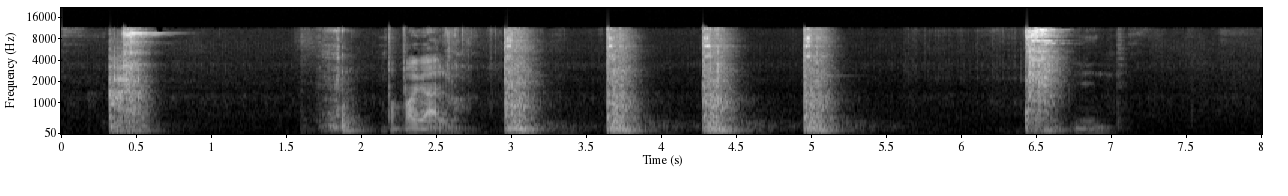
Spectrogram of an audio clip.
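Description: Metal pliers bang hard against a phone on a table.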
